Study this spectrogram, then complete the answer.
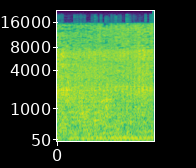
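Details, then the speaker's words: Yamaha R15 V3 motorcycle just started: loud rough uneven single-cylinder idle with busy top-end clatter, mechanic calls the sound very bad; top-end clatter suggests loose valve clearance. "আশা করি বুঝতেই পারছেন কী সাউন্ড। দেখেন কীরকম সাউন্ডের কোয়ালিটিটা দেখেন কী অবস্থা। আমার তো মনে হয় অনেক বাজে অবস্থা, বাট তারপরে খোলার পরে দেখি।"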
